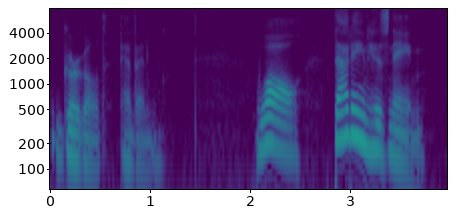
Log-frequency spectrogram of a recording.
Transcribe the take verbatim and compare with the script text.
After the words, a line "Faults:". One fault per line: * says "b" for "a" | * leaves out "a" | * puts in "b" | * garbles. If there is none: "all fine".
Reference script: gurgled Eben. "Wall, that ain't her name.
gurgled Eben. "Wall, that ain't his name.
Faults:
* says "his" for "her"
